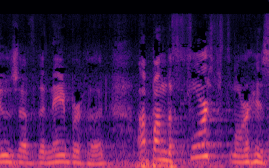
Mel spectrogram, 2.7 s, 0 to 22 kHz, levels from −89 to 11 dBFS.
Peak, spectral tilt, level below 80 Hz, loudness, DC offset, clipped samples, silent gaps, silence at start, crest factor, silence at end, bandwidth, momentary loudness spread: -6 dBFS; -6.5 dB/octave; -34 dBFS; -26 LUFS; under 0.1%; under 0.1%; none; 0 s; 18 dB; 0 s; 15.5 kHz; 8 LU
